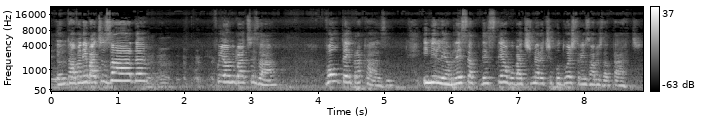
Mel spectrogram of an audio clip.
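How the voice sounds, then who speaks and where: A woman pastor with a Brazilian Portuguese accent, preaching a lively, emphatic sermon full of personal stories. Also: sits high, normal speed. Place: church service. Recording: distant mic with faint room ambience.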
